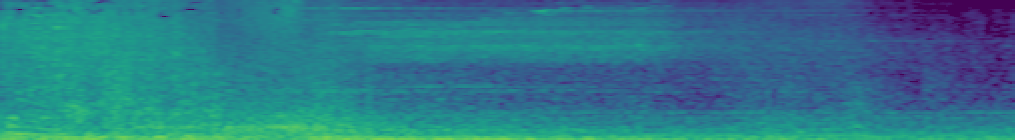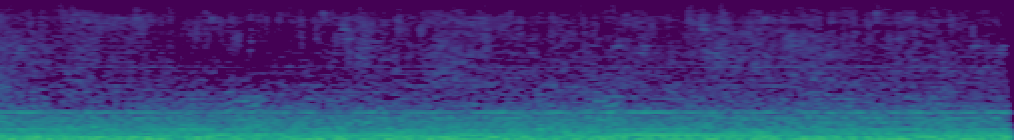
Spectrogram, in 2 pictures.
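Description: A game victory fanfare plays.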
